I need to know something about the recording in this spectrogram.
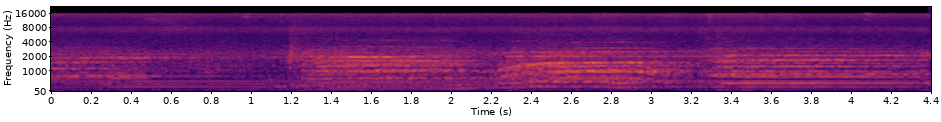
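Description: A small group of singers, a man and several women, singing a church song together, holding long notes and moving between them.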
